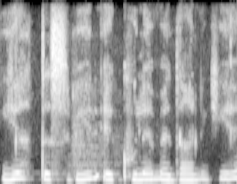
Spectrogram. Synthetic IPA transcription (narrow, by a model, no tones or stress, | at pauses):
jɐɦt̪ɐswiːɾeːkɡʰʊlemɛːd̪aːnkiɦɛː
